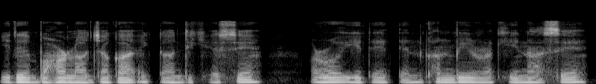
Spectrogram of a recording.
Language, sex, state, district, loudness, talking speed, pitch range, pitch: Nagamese, male, Nagaland, Kohima, -19 LUFS, 130 wpm, 100-105 Hz, 100 Hz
